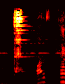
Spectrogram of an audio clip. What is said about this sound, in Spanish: Oye, brindamos para despedirnos. Pues Venga, salud.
